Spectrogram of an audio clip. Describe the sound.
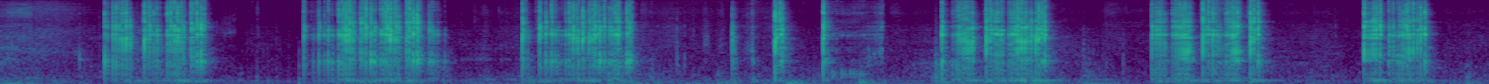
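A wooden rasp is scraped in repeated short bursts, about seven ratchety strokes with brief pauses between, imitating the croaking of a frog. Fairly loud, with no talking.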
